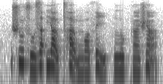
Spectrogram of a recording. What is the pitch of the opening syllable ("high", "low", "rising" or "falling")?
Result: high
